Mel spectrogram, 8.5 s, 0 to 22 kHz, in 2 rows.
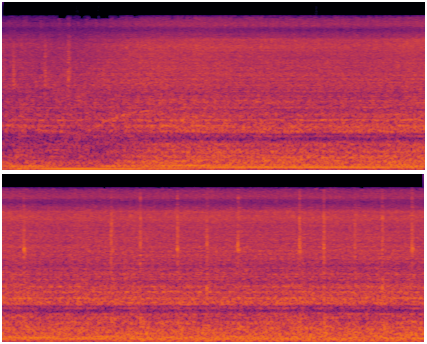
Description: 2000 Toyota Land Cruiser experiencing a rotational clicking noise at some point in the drivetrain.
